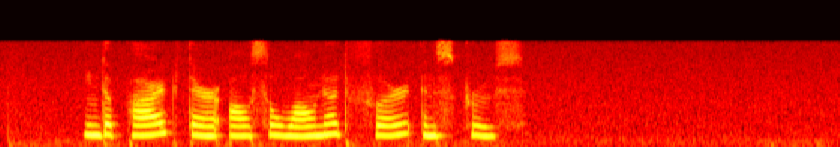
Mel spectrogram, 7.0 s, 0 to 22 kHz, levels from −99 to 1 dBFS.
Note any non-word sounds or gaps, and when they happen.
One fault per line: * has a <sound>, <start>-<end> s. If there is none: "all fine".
all fine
